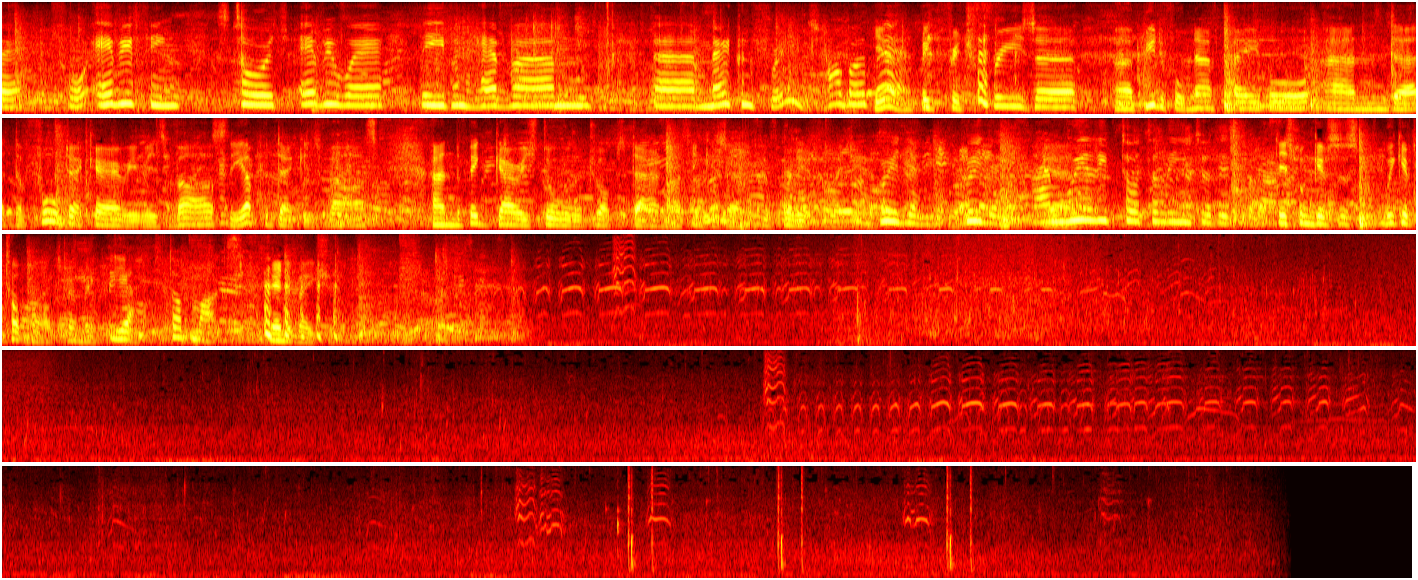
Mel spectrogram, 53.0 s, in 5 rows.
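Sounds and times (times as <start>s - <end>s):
bird calls: 23.0s - 31.1s, 37.2s - 44.0s, 46.1s - 48.5s, 49.1s - 49.8s, 50.6s - 51.0s
sharp clicks: 47.0s - 47.4s, 48.2s - 48.5s, 49.4s - 49.8s.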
